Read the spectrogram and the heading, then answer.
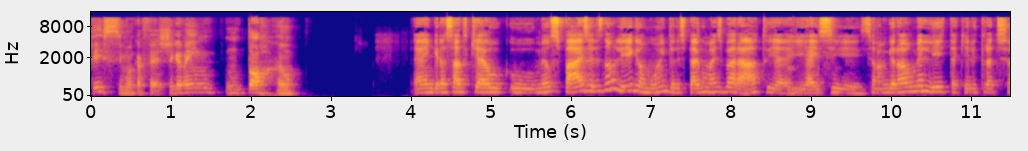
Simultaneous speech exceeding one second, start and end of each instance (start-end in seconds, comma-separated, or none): none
